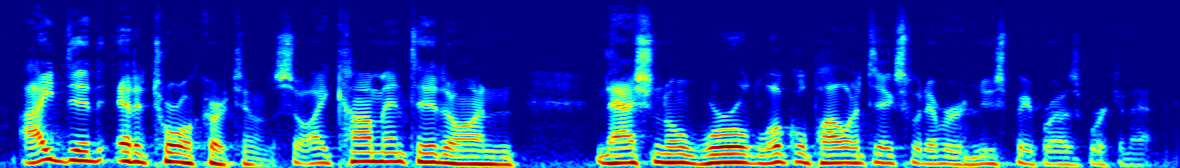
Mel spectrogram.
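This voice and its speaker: A man with an American accent speaks at a medium pitch and a moderate pace, somewhat breathy and with ordinary pitch variation. The recording is very clean, with a silent background. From US Midwest, Ohio near Cleveland. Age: 60s. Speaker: pastor. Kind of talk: casual chat.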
